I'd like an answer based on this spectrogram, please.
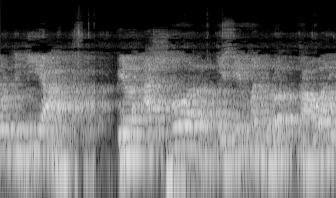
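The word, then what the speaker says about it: أضحية: Lafaz udhiyah bidomil hamzah, bukan adhiyah, bukan idhiyah, tapi dibacanya udhiyah. Ya, didomahkan hamzahnya udhiyah.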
